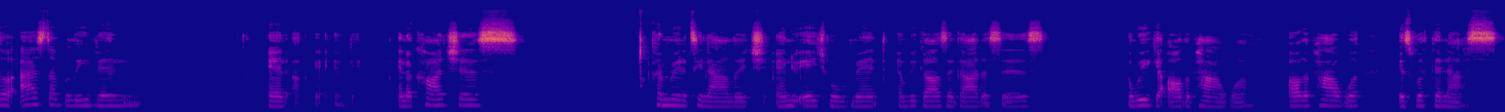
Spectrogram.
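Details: Adult woman with a lifelong stutter, worse in earlier years and now more controlled; stuttering.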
